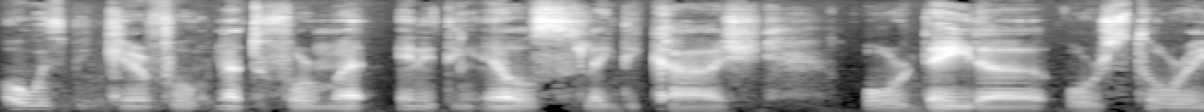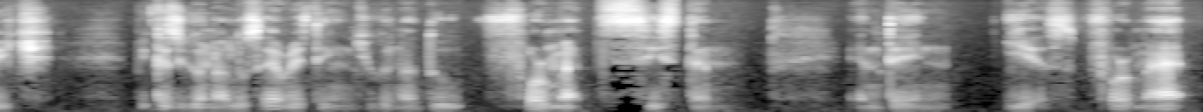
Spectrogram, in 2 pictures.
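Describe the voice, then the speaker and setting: A man's voice: low-pitched, gravelly, sharp tone, breathy edge. A man with a non-native accent walking through a phone tutorial step by step, rambling a little and fighting a cough. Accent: non-native English accent. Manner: rambling, restarts often, step-by-step. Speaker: tech tutorial host. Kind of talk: casual screen tutorial.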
